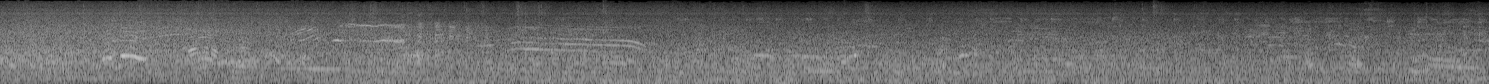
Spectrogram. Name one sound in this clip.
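A crowd of people chatter and call out all around, outdoors.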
